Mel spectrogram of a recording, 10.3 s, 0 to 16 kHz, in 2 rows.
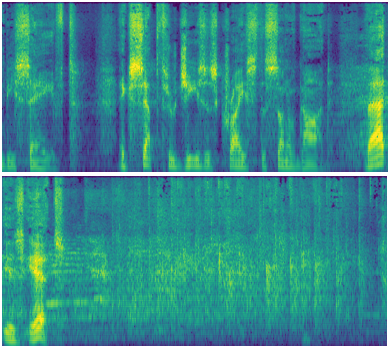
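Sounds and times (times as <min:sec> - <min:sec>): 
speech: 0:00.0 - 0:06.0
faint voices and cheers: 0:04.8 - 0:07.4
audience applause: 0:04.9 - 0:10.2.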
